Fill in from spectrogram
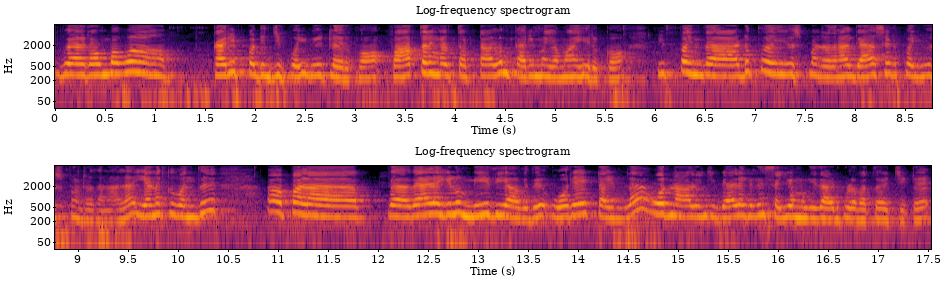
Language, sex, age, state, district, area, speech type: Tamil, female, 60+, Tamil Nadu, Salem, rural, spontaneous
